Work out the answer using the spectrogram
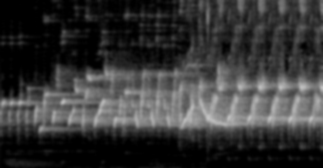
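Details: European goldfinch song opening with a faint low hum, then bright tinkling twitters and repeated short downslurred notes in a quick rhythm.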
